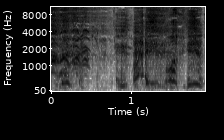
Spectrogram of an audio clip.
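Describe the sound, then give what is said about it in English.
A man imitates an elephant on a TV show with Vernon Kay, giving a series of loud, high, wavering vocal cries, three or four strained trumpeting bursts separated by brief pauses. “My dad's nervous, so he goes ahead and does an impression of an elephant.”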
